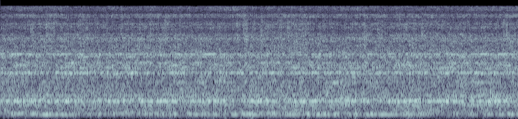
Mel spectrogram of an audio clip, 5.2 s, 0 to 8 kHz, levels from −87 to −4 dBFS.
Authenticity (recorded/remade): recorded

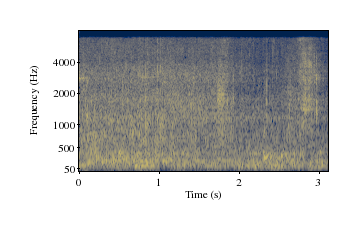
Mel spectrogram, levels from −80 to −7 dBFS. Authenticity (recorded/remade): recorded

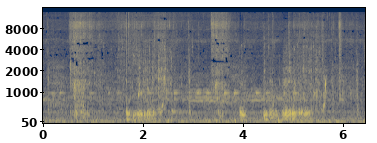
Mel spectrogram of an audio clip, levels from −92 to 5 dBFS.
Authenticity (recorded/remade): recorded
